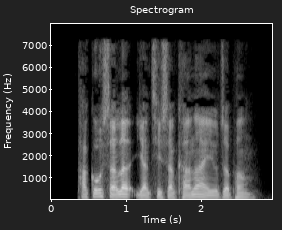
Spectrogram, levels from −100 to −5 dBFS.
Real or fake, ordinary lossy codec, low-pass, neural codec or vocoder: fake; MP3, 48 kbps; 7.2 kHz; codec, 16 kHz in and 24 kHz out, 0.4 kbps, LongCat-Audio-Codec, two codebook decoder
